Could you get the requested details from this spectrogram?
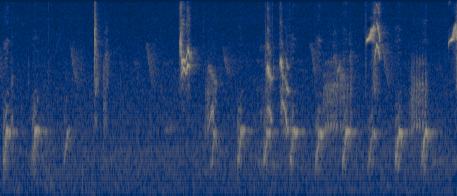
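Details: Oriental magpie-robin singing with beak and tail open, a full, vigorous song rich in mimicked phrases: short sweeping whistles and sharp high notes over a steady series of low, even notes repeated about twice a second.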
